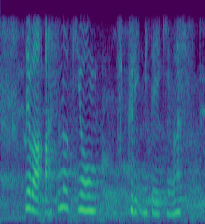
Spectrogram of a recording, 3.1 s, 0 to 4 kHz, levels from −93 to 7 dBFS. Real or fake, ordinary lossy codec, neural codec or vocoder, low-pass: fake; none; codec, 16 kHz, 16 kbps, FunCodec, trained on LibriTTS, 50 frames a second; 3.6 kHz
